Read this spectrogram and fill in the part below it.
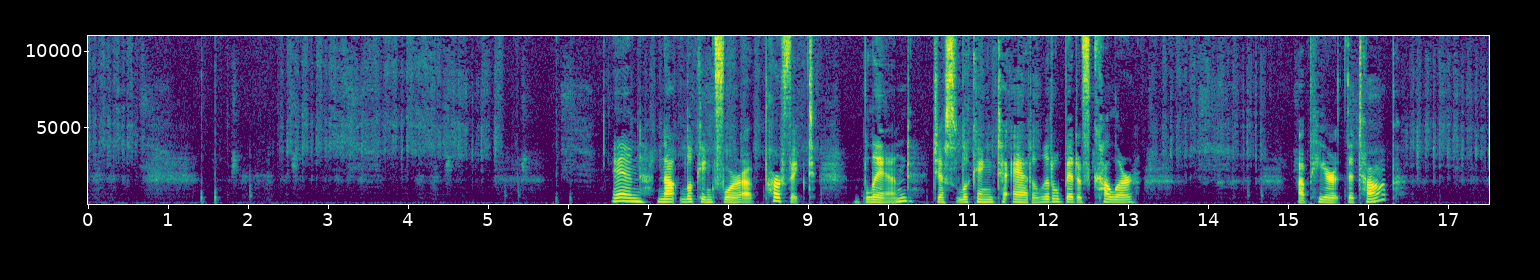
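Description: A foam dauber dabs softly on paper.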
